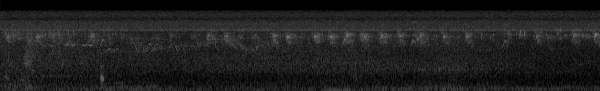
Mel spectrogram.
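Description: A small bird chirping in a rapid series of short, high notes, thickest in the second half, over a steady low rumble of outdoor background noise.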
